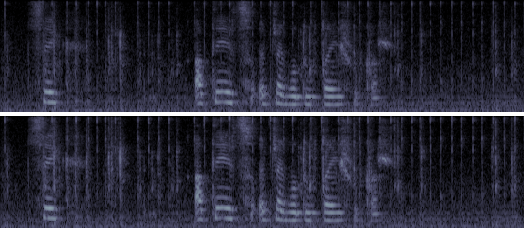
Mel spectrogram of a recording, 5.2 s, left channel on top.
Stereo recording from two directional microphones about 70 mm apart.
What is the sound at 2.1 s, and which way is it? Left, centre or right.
Speech, centre.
